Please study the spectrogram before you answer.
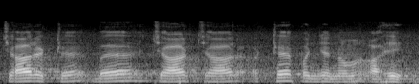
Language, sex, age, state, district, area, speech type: Sindhi, male, 60+, Rajasthan, Ajmer, urban, read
